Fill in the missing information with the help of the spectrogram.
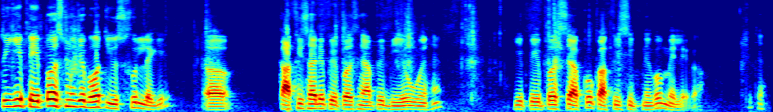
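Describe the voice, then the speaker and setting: A man's voice: medium pitch, lively intonation, normal speed, long pauses, warm tone. Indian man giving casual exam-prep advice. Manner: conversational, mixes English phrases into Hindi, frequent fillers. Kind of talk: casual instructional talk.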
